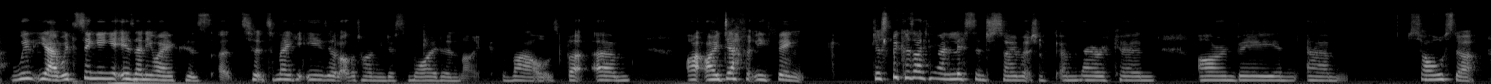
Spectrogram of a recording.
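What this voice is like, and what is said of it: Noticeable non-American accent. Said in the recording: “you have an accent, right? It's undeniable. You have an accent.”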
